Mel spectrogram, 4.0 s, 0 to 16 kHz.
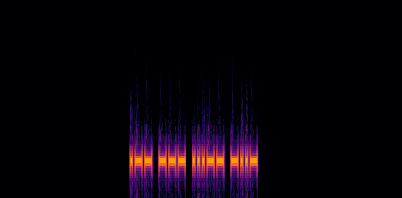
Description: Morse code, heard as a keyed tone, about 48 wpm, 700 Hz. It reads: WO3X
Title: USA Call Signs - 4 Characters - 50wpm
